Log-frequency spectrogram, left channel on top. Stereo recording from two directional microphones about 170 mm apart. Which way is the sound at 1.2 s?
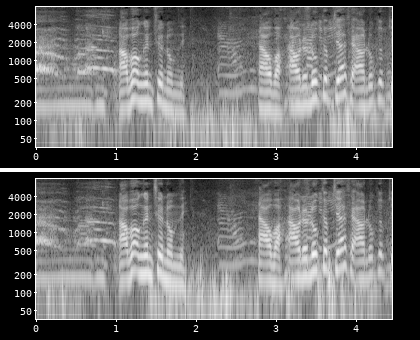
35° right (ahead or behind).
